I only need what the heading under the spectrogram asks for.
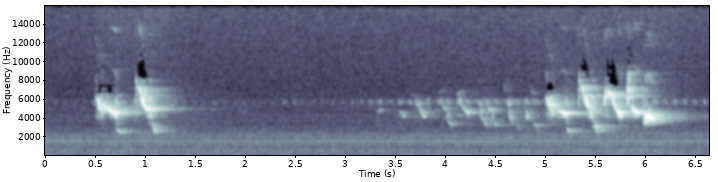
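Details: Song of a double-collared seedeater: two quick high chirped notes, a run of soft ticking notes, then a fast bright warbled phrase of sweeping high notes, with a faint constant hum behind.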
